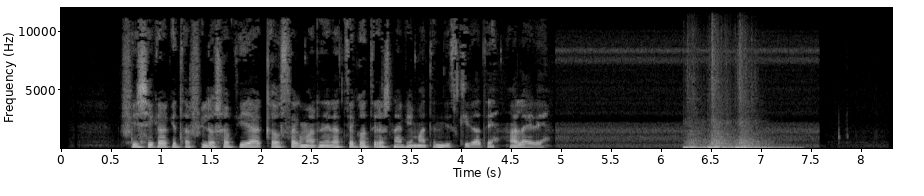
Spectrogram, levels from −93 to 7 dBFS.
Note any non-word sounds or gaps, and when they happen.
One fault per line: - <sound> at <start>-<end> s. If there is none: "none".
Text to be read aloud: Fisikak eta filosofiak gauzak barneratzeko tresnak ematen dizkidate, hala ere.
- thud at 6.2-7.4 s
